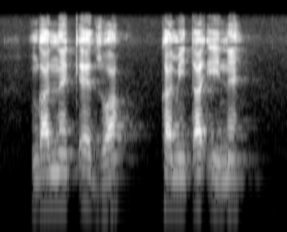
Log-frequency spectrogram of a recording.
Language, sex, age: Venda, male, 19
